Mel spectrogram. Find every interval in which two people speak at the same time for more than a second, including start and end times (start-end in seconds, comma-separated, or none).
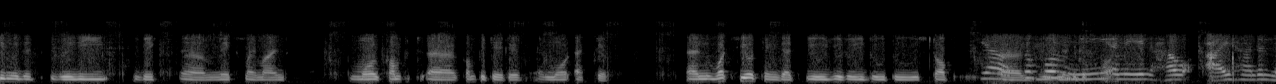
10.0-11.3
